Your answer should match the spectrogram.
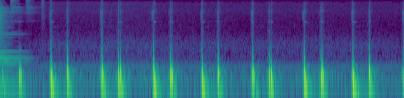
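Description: Heartbeat sound effect: low double thumps in a lub-dub pattern, about one pair a second, as the music dies away at the start.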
